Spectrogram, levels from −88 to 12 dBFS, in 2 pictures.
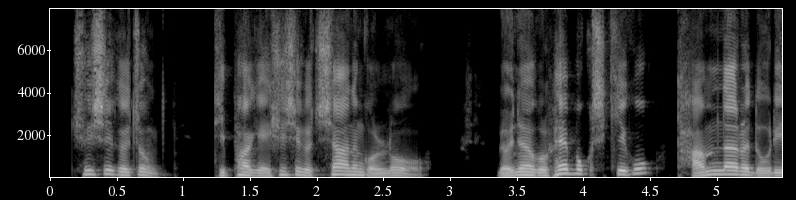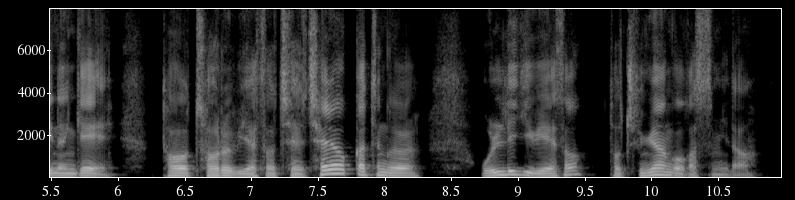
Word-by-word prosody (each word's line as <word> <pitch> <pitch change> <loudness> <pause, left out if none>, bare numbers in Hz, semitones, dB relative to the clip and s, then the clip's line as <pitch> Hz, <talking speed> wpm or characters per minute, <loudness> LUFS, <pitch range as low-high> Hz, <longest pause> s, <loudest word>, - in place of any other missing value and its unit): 휴식을 175 -5 +1
좀 135 -6 -2 0.4
딥하게 125 -2 +1
휴식을 145 -1 0
취하는 160 -3 +3
걸로 110 -1 -2 0.5
면역을 130 +5 +3
회복시키고 200 +1 +2
다음 170 +2 +1
날을 175 -3 +6
노리는 110 -2 -1
게 100 -10 -1 0.3
더 110 0 +1
저를 110 0 -1
위해서 100 +1 -3
제 100 -1 -4
체력 195 - +1
같은 150 -2 -2
걸 115 -3 -1 0.4
올리기 135 +3 -2
위해서 110 +11 -3 0.2
더 105 - -8
중요한 145 +8 -2
것 110 -5 -4
같습니다. 85 -3 -10
125 Hz, 315 characters per minute, -23 LUFS, 110-160 Hz, 0.5 s, 날을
